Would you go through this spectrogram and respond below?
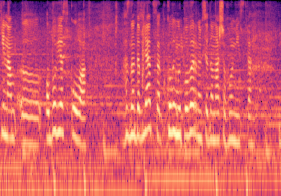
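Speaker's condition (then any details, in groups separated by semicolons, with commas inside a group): No condition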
